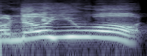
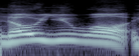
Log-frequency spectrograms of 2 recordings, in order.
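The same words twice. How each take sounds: First: Teasing no, pitched high and loud; playfully refuse, pushing it hard; mock refusal. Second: Said in the usual way. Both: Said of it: "I'm totally giving him a hard time".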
